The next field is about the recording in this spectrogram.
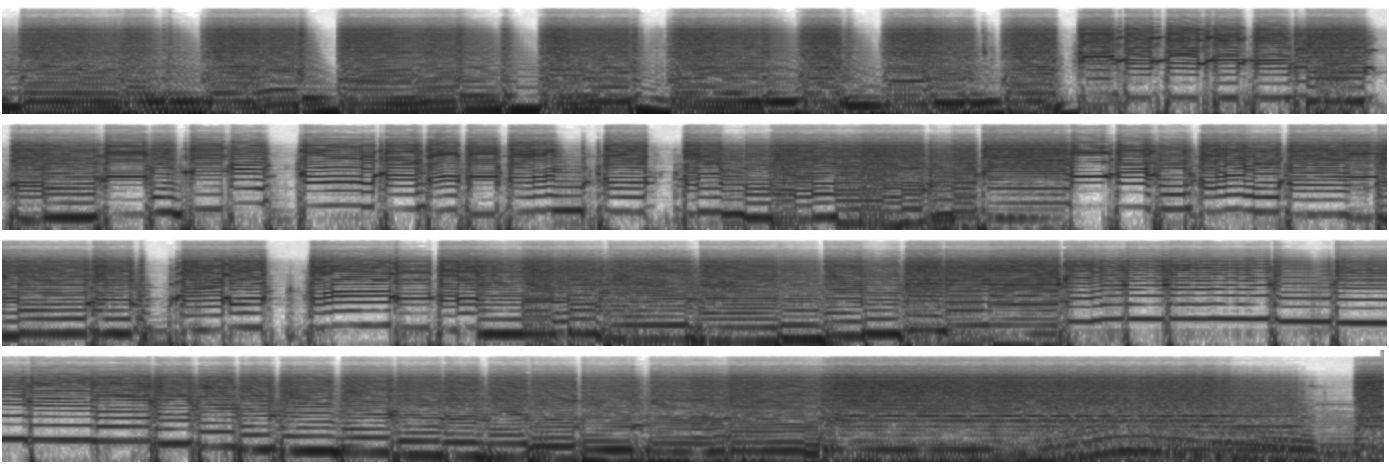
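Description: An electric guitar is played through a high-gain heavy metal distortion with noticeable midrange. It plays loud, continuous chords and riffs with sliding, bending lines, and no voices are heard.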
